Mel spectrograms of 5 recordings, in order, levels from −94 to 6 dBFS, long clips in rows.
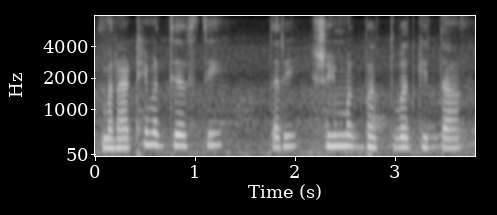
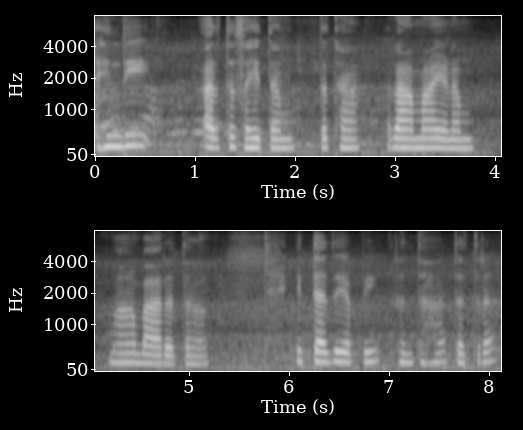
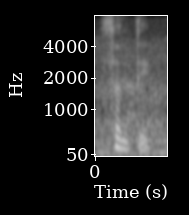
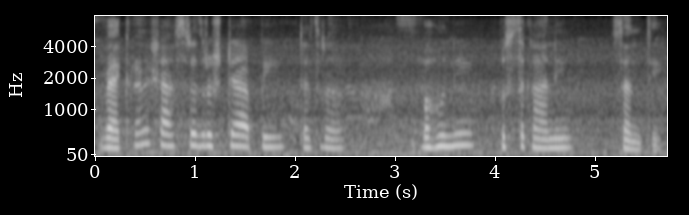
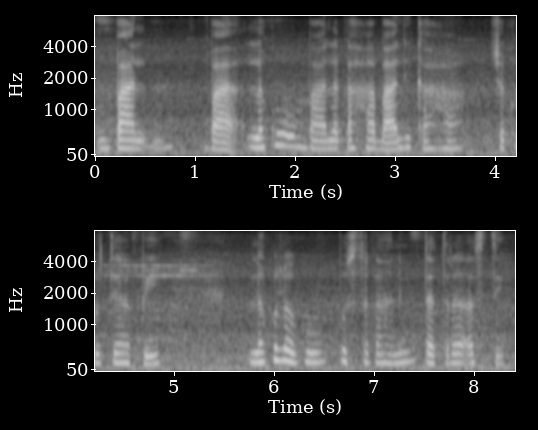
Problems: none marked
